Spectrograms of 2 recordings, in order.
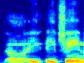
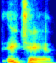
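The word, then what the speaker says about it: Achane: guy from Miami, who I always say his name wrong, I don't believe he was a high pick. A-Chain or A-Chain. Well, that's a great segue, Chris, because my number 8 is Devon A-Chan.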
